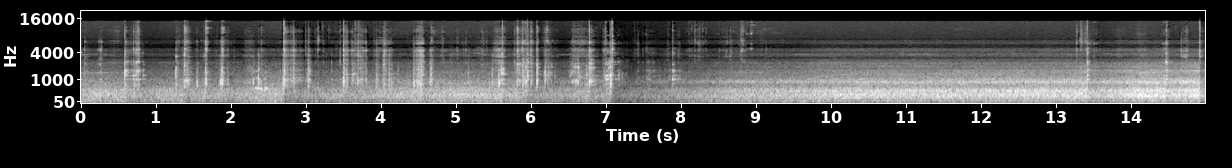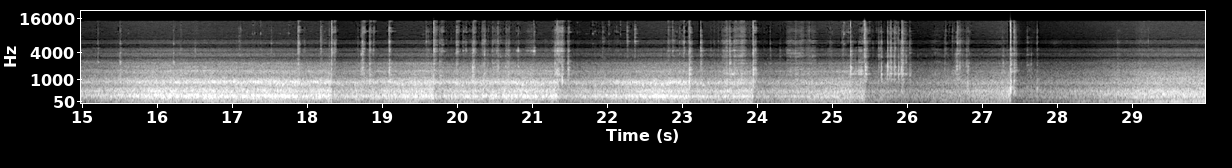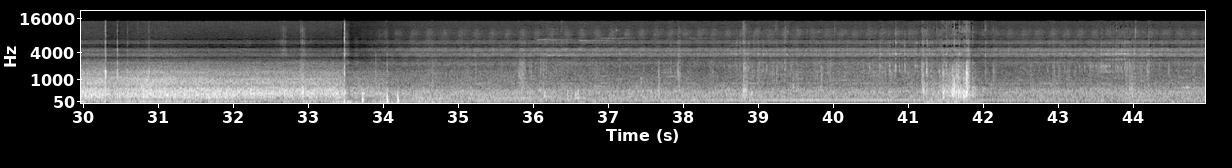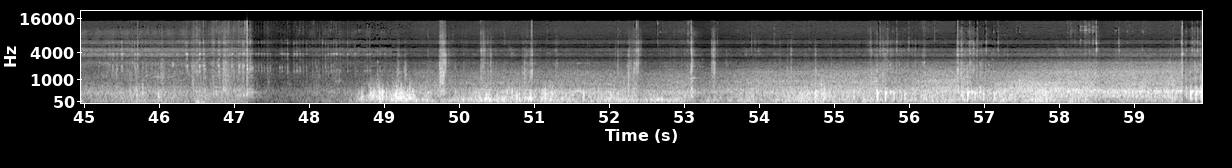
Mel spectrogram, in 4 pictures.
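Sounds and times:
metal clicks and scrapes: 0:00.0 - 0:09.0, 0:17.8 - 0:27.8, 0:43.0 - 0:49.0.

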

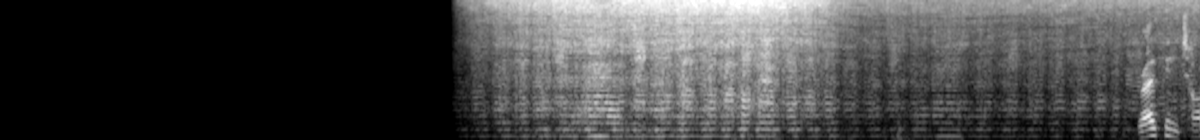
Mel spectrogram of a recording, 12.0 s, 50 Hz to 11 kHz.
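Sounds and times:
pump motor drone: 0:04.6 - 0:12.0
water jet hissing on tiles: 0:04.6 - 0:12.0.

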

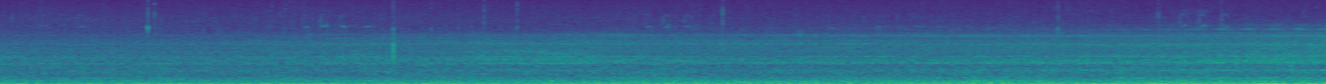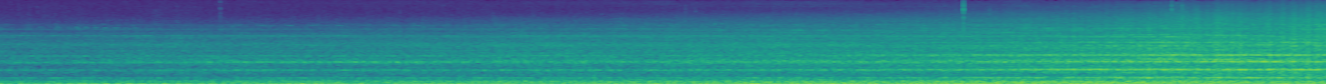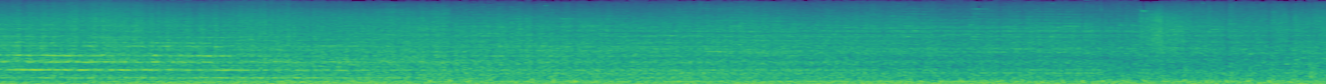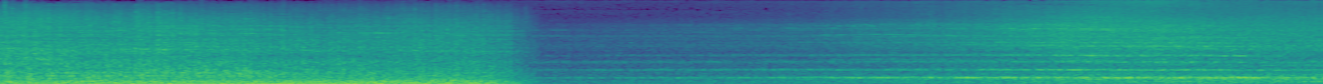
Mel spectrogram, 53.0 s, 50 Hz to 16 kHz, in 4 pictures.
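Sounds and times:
train rumble: 0:00.0 - 0:53.0
locomotive engine note: 0:18.6 - 0:53.0.

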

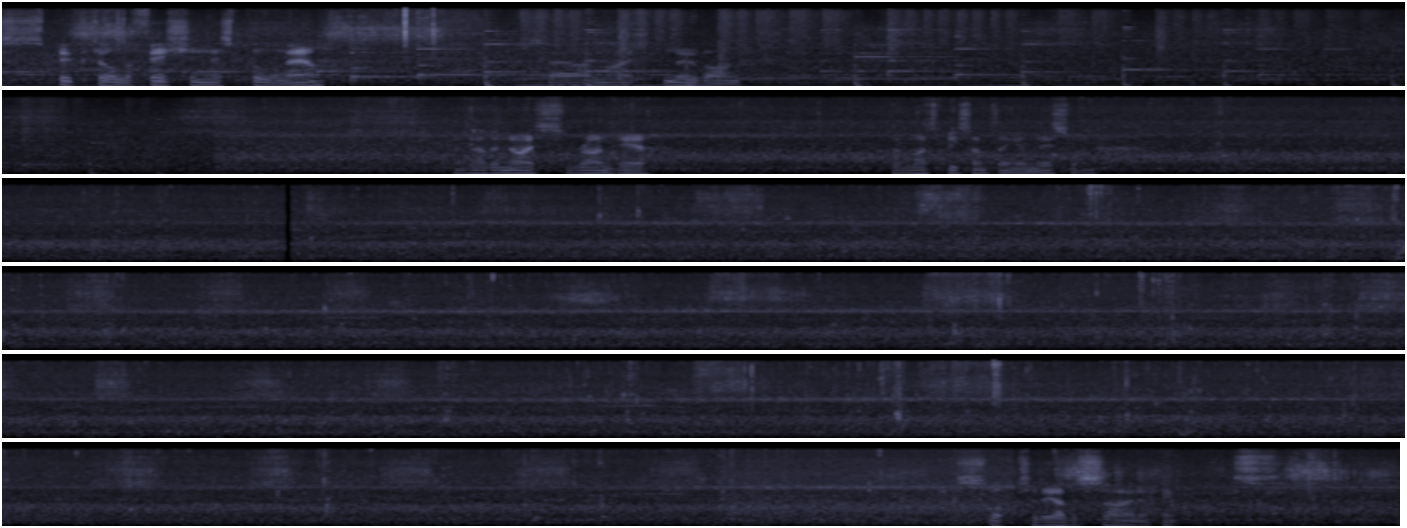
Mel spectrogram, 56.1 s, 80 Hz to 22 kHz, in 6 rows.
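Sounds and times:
river flowing over stones: 0:00.0 - 0:56.0.

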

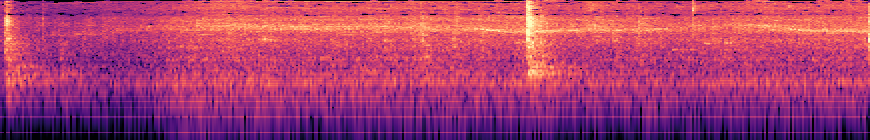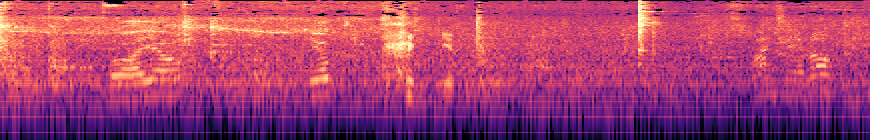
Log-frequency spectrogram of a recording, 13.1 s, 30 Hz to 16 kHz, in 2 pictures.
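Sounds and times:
steady background noise: 0:00.0 - 0:13.0.

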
